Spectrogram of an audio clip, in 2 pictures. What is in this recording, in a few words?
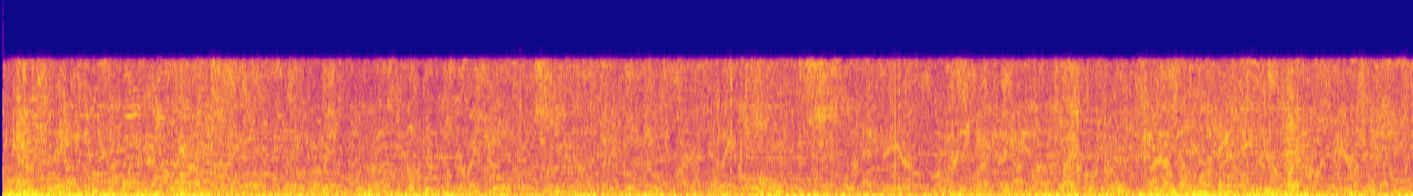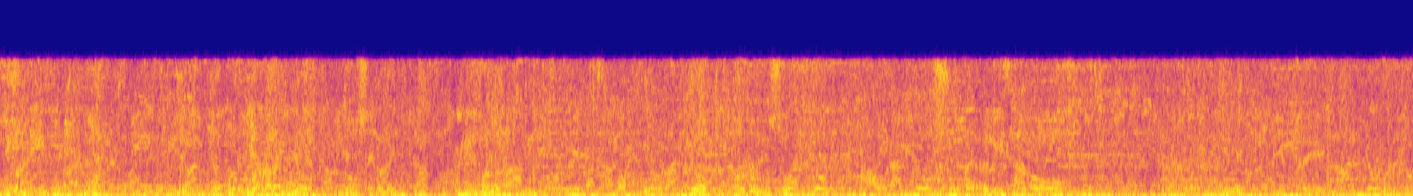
Radio; YVLF; Puerto Cabello Venezuela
